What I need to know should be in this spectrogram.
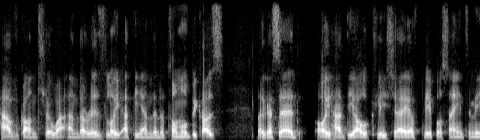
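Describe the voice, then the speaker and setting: A man with a Dublin accent speaks very fast at a fairly low pitch, the sound dry and close with no echo and the background quiet. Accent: Dublin Irish. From Ireland, Dublin. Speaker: former professional footballer. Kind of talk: interview conversation.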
